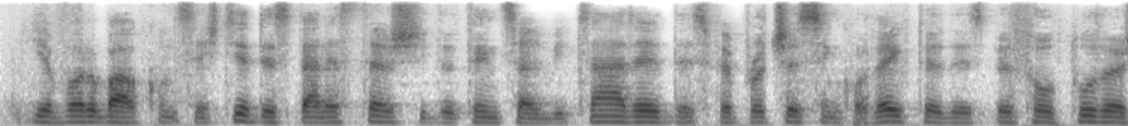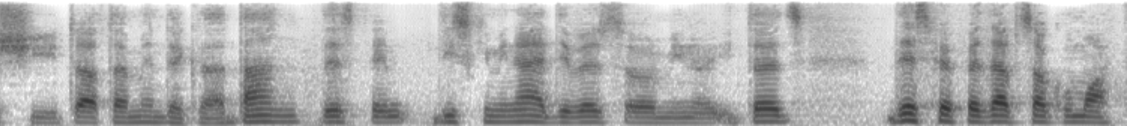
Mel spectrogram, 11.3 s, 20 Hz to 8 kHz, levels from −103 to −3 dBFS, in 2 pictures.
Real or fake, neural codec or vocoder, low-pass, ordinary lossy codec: fake; codec, 16 kHz, 0.5 kbps, X-Codec, WavLM features, trained on Multilingual LibriSpeech; 7.2 kHz; none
